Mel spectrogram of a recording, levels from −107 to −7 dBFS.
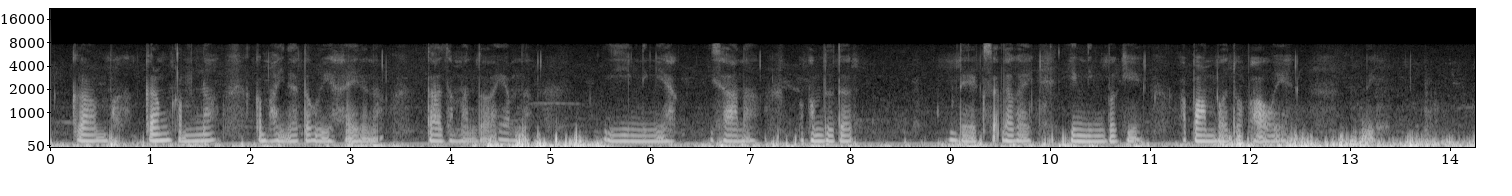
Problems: constant background noise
